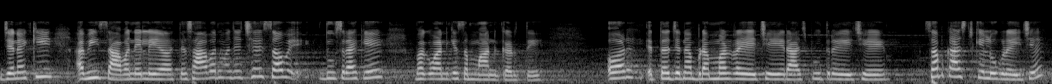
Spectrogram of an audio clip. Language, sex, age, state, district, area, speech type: Maithili, female, 30-45, Bihar, Supaul, urban, spontaneous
